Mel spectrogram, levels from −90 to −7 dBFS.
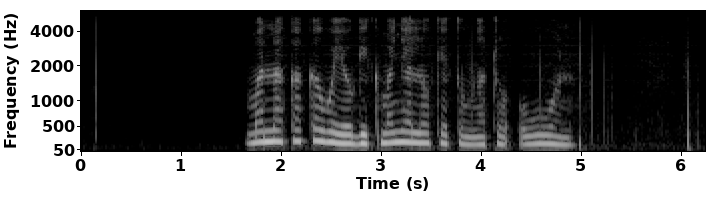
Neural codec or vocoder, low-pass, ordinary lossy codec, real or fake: none; 5.4 kHz; none; real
